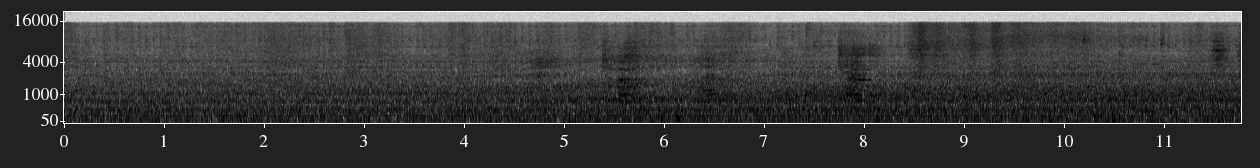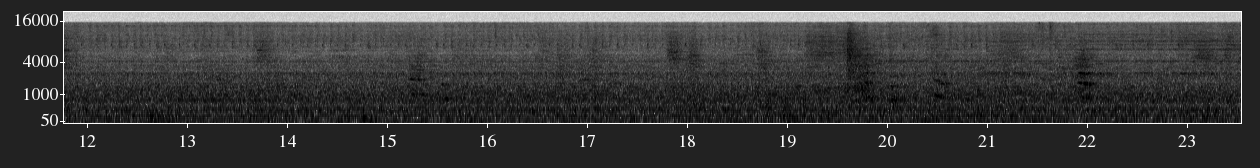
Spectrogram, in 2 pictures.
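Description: Passenger train running, heard from inside the carriage: a steady rumble of wheels on rails with a few faint clicks.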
